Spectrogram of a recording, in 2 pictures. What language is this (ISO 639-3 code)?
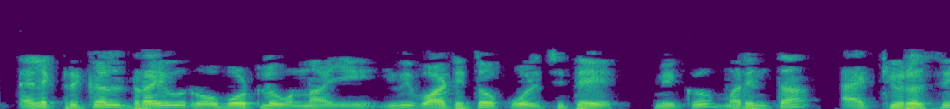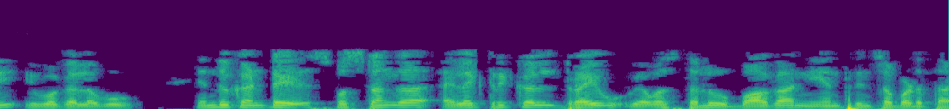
tel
